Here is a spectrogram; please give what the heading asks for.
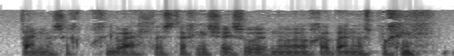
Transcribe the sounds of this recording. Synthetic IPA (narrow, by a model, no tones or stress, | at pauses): d̥aŋɔsɪχb̥ɔ̥χiːnɡwɛɬɔsdɛχiʃɔjsuɨðnuːɛwχadaŋɔsbɔχiːn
